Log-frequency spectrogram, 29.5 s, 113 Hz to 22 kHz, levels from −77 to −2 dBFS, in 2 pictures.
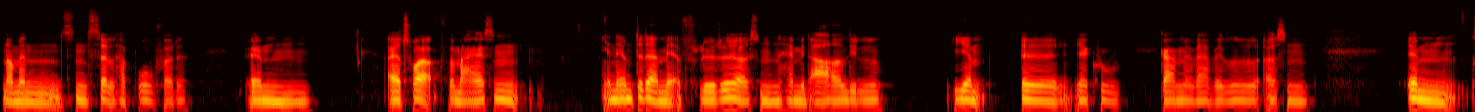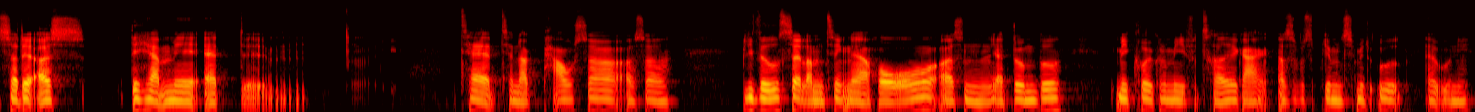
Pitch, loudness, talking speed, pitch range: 100 Hz, -36 LUFS, 155 wpm, 95-105 Hz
